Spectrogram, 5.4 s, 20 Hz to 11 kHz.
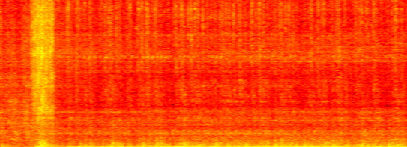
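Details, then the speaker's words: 1970 Chevrolet Chevelle Malibu Super Sport clone restomod with big-block V8, cold start without touching the gas after fans and fuel pump prime: short crank, instant catch, deep steady burble settling to an even idle; healthy. "turn the key just a little bit some fans come on fuel pump comes on i don't hit the gas pedal at all"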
